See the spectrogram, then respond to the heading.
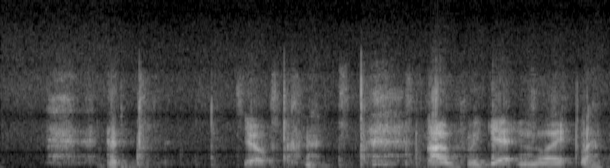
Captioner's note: chuckling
